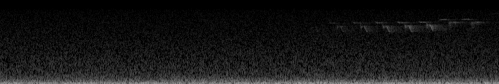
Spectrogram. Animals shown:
Blackburnian Warbler (Setophaga fusca)

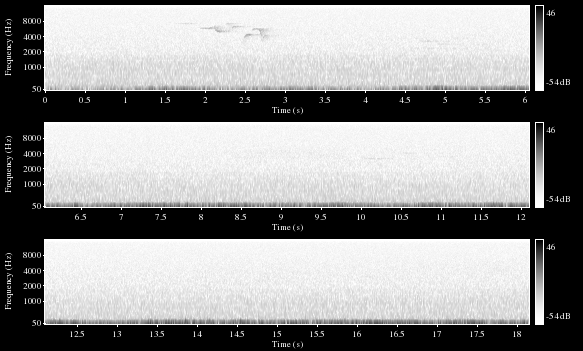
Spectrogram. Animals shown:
Hermit Thrush (Catharus guttatus)
Brown Creeper (Certhia americana)

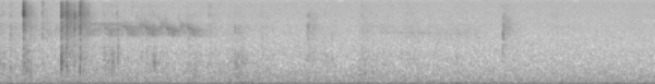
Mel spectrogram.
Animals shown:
Ovenbird (Seiurus aurocapilla)

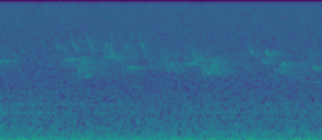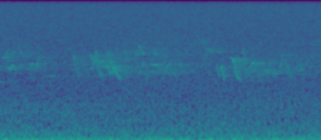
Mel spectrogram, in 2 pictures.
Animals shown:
Chestnut-sided Warbler (Setophaga pensylvanica)
Red-eyed Vireo (Vireo olivaceus)

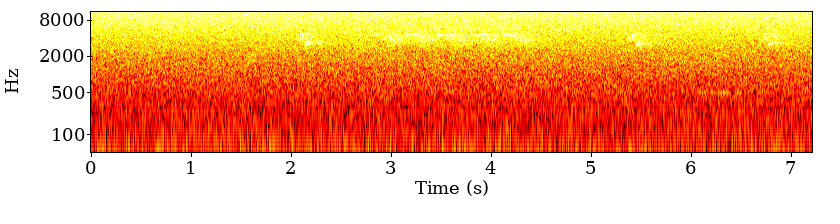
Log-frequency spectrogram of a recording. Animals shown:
Ovenbird (Seiurus aurocapilla)
Yellow-bellied Flycatcher (Empidonax flaviventris)

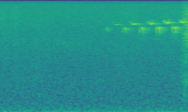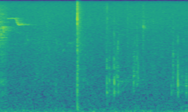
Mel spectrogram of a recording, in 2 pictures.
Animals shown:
Blackburnian Warbler (Setophaga fusca)

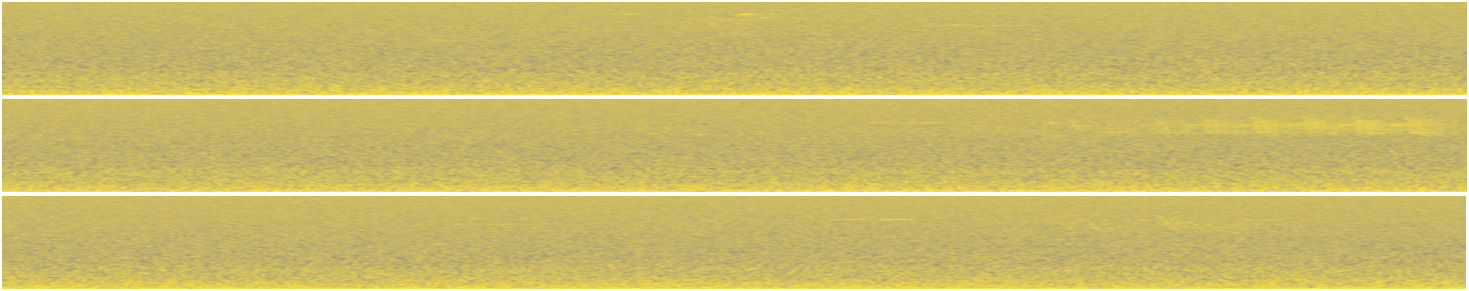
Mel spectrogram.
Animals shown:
Brown Creeper (Certhia americana)
Ovenbird (Seiurus aurocapilla)
Black-throated Green Warbler (Setophaga virens)

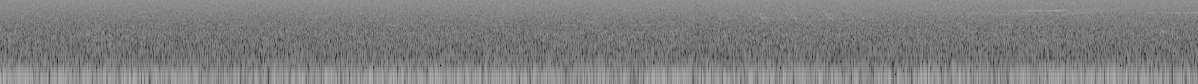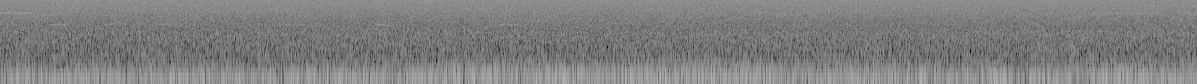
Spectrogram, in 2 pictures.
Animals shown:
Black-throated Green Warbler (Setophaga virens)
Ovenbird (Seiurus aurocapilla)

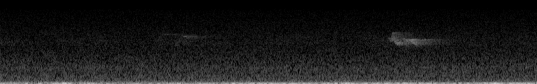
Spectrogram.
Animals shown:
Blue-headed Vireo (Vireo solitarius)

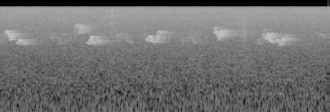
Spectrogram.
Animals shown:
Red-eyed Vireo (Vireo olivaceus)

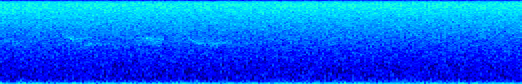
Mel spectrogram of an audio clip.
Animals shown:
Scarlet Tanager (Piranga olivacea)

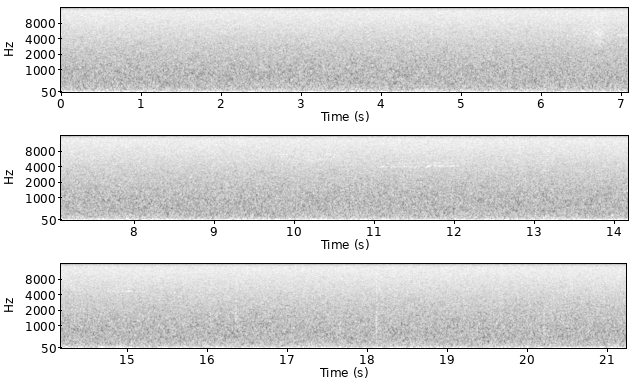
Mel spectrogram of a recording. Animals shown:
Yellow-rumped Warbler (Setophaga coronata)

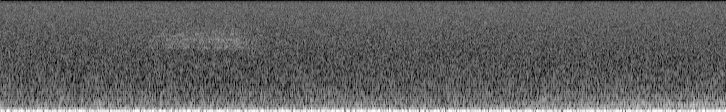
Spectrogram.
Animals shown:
Ovenbird (Seiurus aurocapilla)

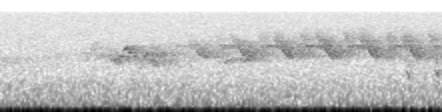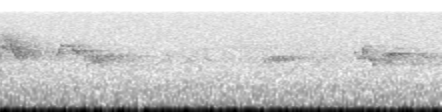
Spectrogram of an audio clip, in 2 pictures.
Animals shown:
American Robin (Turdus migratorius)
Ovenbird (Seiurus aurocapilla)
Red-eyed Vireo (Vireo olivaceus)

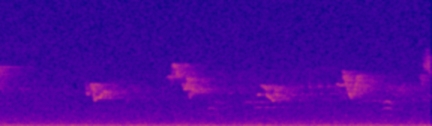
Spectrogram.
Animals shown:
Red-eyed Vireo (Vireo olivaceus)
Wood Thrush (Hylocichla mustelina)
White-breasted Nuthatch (Sitta carolinensis)

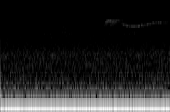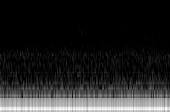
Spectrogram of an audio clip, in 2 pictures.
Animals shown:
Eastern Wood-Pewee (Contopus virens)

